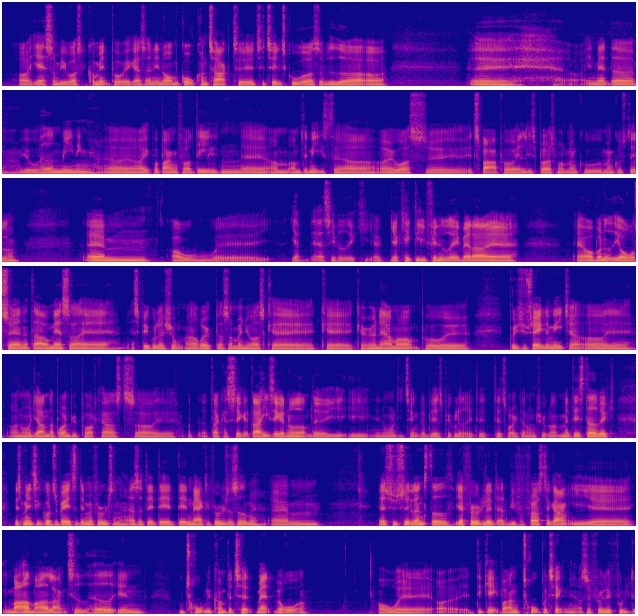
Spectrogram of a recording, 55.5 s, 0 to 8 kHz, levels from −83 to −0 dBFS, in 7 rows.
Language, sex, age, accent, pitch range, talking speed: Danish, male, 20-39, native, 95-110 Hz, 240 wpm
